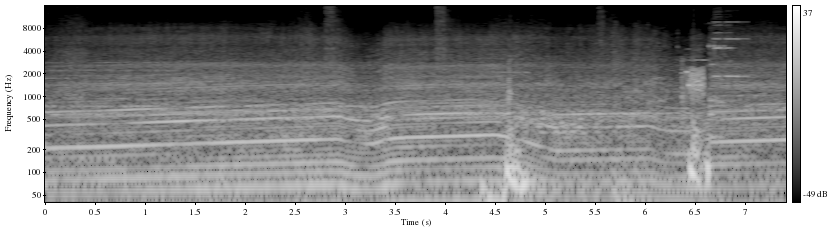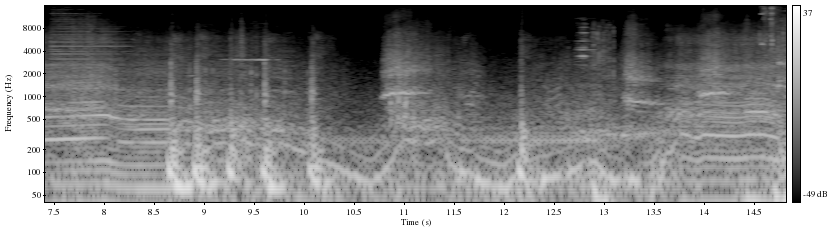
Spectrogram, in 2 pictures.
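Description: A car driven in the video game Watch Dogs Legion revs and shifts with a steady engine drone, broken by several sharp tire squeals and skids through the second half.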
